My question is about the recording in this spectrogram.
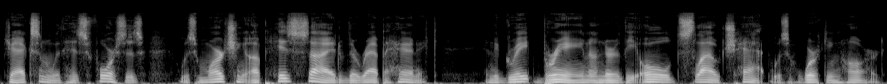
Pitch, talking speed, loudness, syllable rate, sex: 100 Hz, 160 wpm, -19 LUFS, 4.0 syllables/s, male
